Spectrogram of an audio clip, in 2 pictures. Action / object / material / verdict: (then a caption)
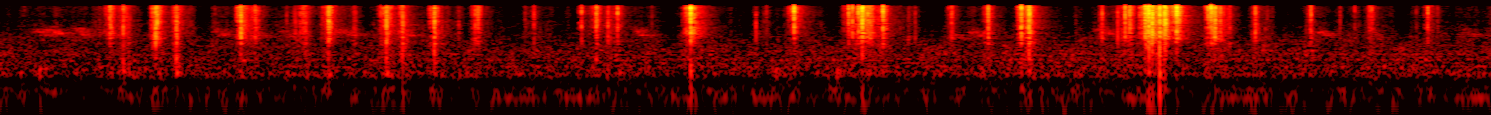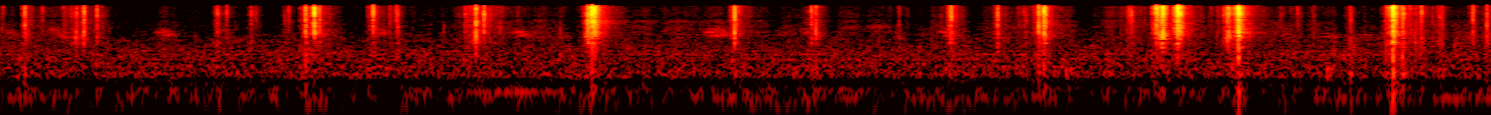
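tap / wooden cabasa with steel ball-chain loops / steel beads / none. Fingertips and painted nails tap and rub the small steel ball chains looped around a hand-held wooden cabasa, a hollow wooden cylinder with a wooden handle, while the instrument is turned in the hand. The result is a quiet, irregular stream of crisp, bright metallic clicks and short beady rattles that stop almost instantly, with almost no low end.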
